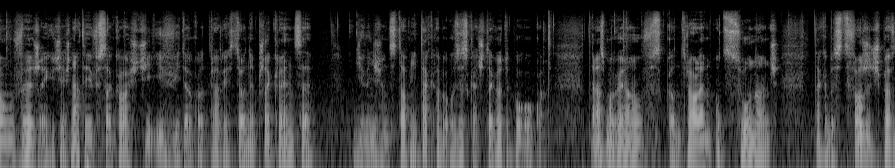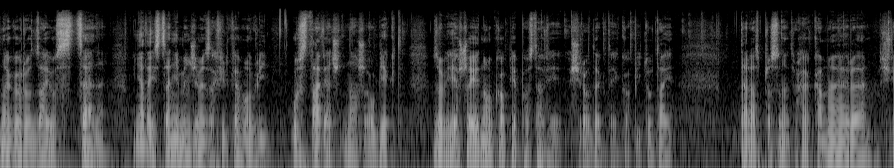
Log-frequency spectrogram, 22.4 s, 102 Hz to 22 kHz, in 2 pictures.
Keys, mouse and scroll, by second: 1.6 KP_1, 1.8 KP_3, 2.5 r, 4.4 ctrl+click, 5.1 middle click, 7.6 click, 10.6 middle click, 15.0 KP_1, 16.6 KP_7, 16.6 shift+d, 18.2 ctrl+click, 19.7 ctrl+click, 19.7 r, 21.6 click, 22.2 right click.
